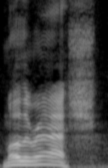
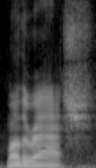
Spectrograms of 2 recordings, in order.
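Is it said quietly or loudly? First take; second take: loudly; quietly. First: It is said loudly. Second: It is said fairly quietly.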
